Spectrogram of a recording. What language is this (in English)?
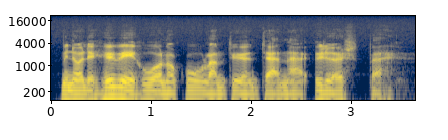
Finnish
